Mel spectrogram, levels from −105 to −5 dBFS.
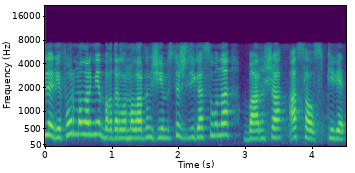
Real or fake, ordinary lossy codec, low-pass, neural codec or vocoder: fake; none; 7.2 kHz; autoencoder, 48 kHz, 128 numbers a frame, DAC-VAE, trained on Japanese speech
